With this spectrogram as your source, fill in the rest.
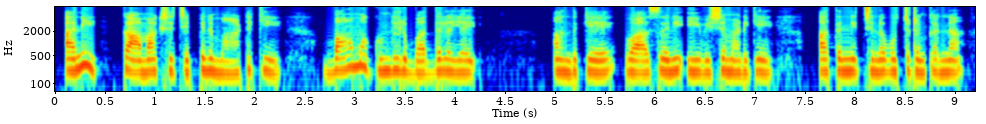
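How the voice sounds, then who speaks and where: A woman narrating a scripted moral story as an expressive, dramatic storyteller. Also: medium pitch, no room sound, studio quality.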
